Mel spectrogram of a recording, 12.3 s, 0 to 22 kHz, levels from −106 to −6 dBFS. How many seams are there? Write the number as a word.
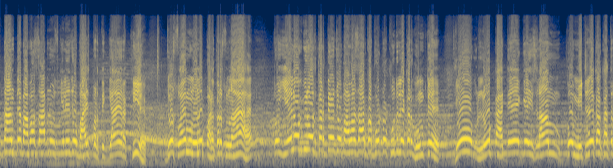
one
